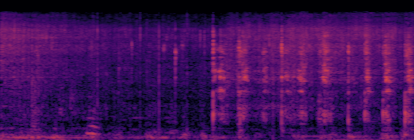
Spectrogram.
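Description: Garlic frying in a little cooking oil in a pan for lumpia filling, a steady crackling sizzle with scraping stir strokes and clinks, close and moderately loud, no talk.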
